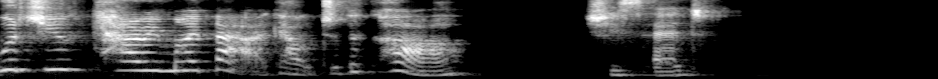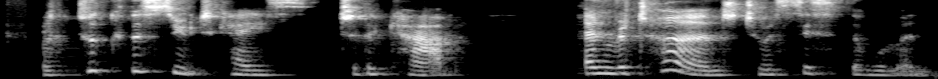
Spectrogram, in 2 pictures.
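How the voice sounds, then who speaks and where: In a British accent, a woman with a fairly high pitch and a bright, sharp tone speaks at a fairly slow pace. Her pitch swings very widely, and she pauses long and often. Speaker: English pronunciation teacher. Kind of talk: story reading for learners. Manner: slow, clear.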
